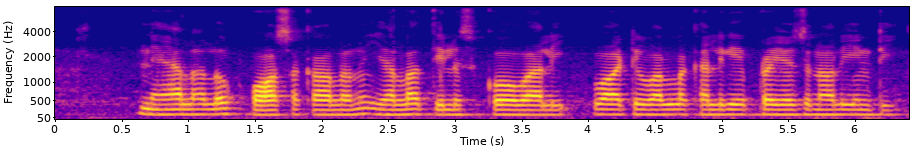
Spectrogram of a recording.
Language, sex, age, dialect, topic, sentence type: Telugu, male, 18-24, Utterandhra, agriculture, question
